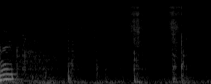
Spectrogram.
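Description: Tarot cards being handled and fanned out in the hands: a few soft snaps and taps of card stock, spaced out over about two seconds.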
